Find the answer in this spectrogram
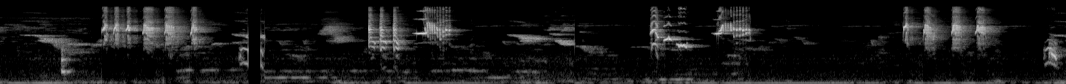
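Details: Oriental magpie-robin in rapid, dense song with sharp bursts, used to lure untrained birds into singing and copying: repeated runs of three to four piercing notes separated by whistled and scratchy phrases.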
